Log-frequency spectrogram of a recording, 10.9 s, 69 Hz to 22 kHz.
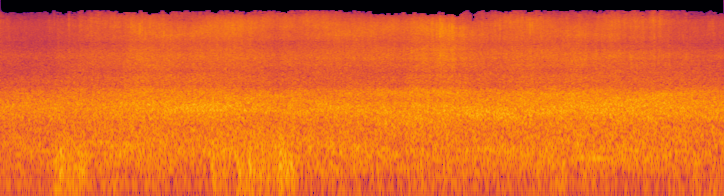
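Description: LNER Class 43 HST diesel power car passing on the line: a steady mix of engine and wheel noise, with wind on the microphone.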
